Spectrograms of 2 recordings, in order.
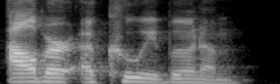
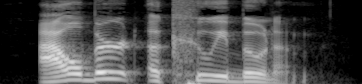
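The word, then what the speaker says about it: Albert Okwuegbunam: So I do know how to pronounce Albert Akui Bunum. – Albert Akui Bunum. – Yes. Okay. There are some words or letters in there that are silent, but that is the phonetic pronunciation.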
